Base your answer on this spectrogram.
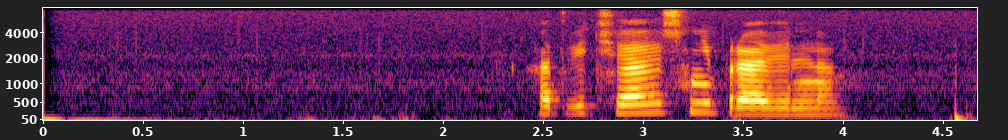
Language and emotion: Russian, neutral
